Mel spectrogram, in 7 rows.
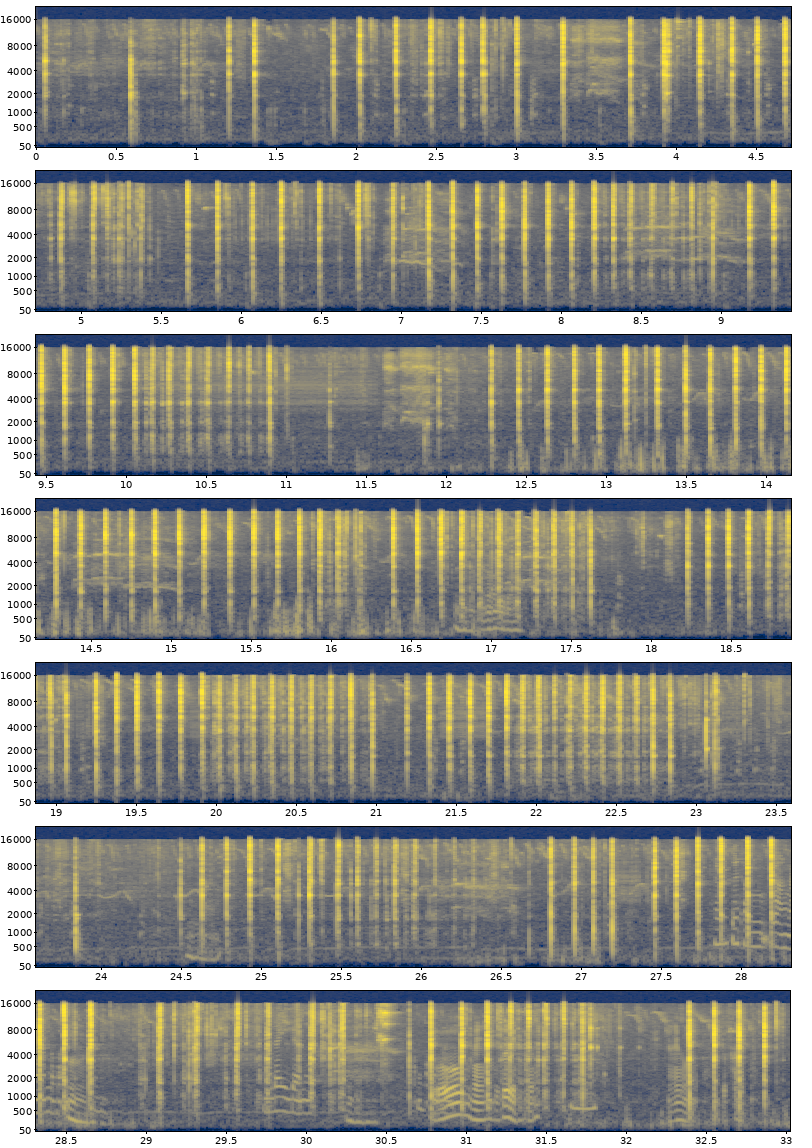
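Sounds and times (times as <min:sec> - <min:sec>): knife scraping bamboo: 0:14.3 - 0:33.0.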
